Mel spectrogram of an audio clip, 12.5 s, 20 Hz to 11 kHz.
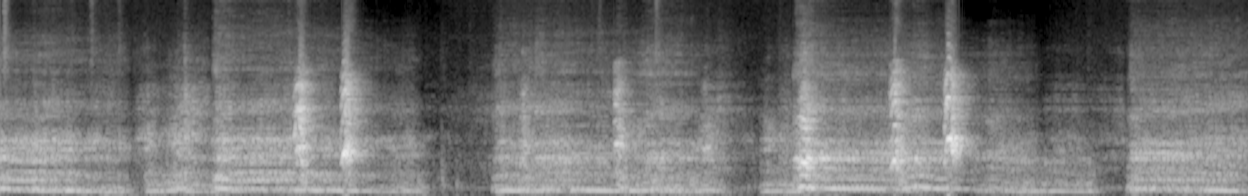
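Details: Pair of pet Rottweilers, 11 years and 3 months old, playing sweetly: three long bouts of throaty, harmonic growling separated by short pauses, punctuated by sharp snapping barks.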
